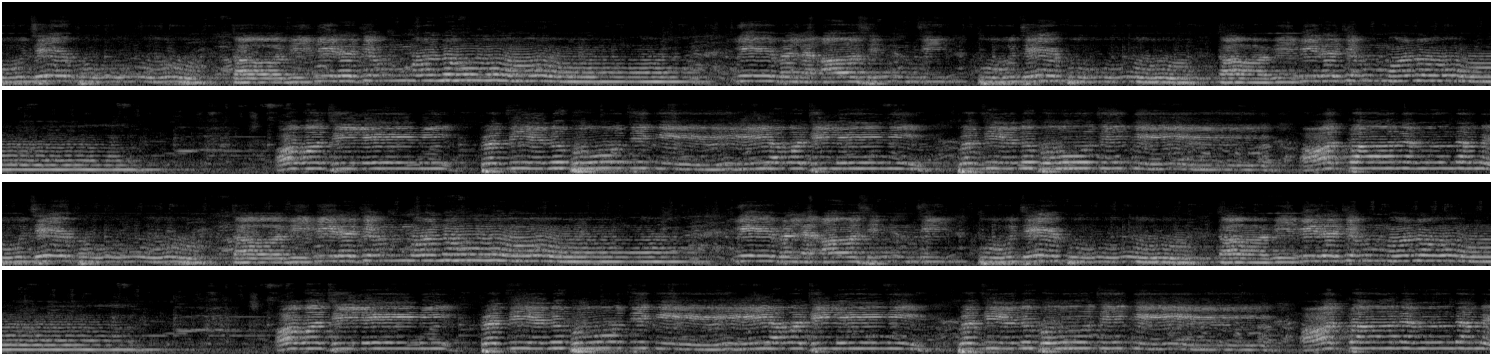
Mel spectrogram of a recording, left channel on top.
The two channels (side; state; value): both; normal; correlation 0.62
